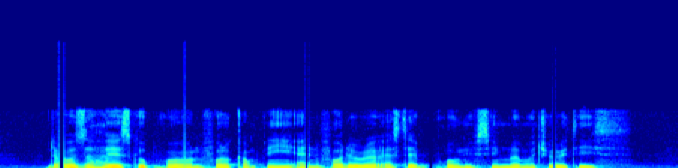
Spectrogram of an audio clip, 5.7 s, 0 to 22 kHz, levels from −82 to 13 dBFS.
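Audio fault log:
0.48–0.53, 1.53, 2.54–2.57, 3.57–3.60 and 4.60–4.63 s: gap between stream segments. The speech drops into dead silence with hard edges at roughly one-second spacing, each hole running from about 10 ms up to 46 ms. That's the player hitting a timestamp seam between consecutive one-second chunks and padding the missing stretch with nothing. No audio is actually lost; silence is just slipped in, which is why it sounds like a clean click-out.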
